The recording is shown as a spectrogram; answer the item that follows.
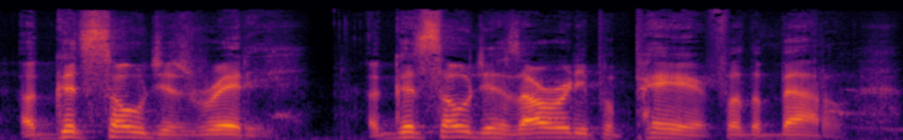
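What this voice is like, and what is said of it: Southern US drawl. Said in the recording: “My wife says I got a southern drawl.”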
